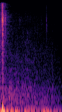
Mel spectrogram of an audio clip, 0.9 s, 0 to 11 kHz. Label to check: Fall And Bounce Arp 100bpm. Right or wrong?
Wrong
